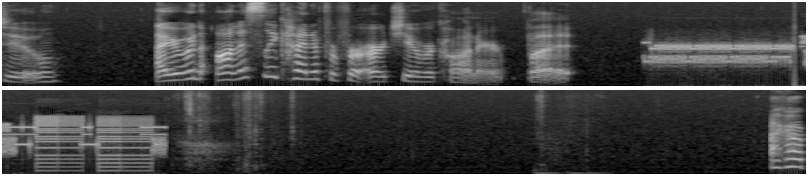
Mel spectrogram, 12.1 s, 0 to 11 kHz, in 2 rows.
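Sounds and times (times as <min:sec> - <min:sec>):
buzzy electronic tone pattern: 0:04.8 - 0:07.3
two-tone beep: 0:04.8 - 0:07.3.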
